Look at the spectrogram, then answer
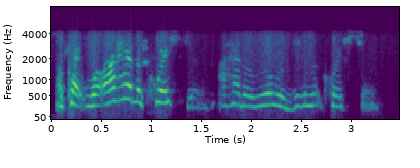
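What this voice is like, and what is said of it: Twangy Oklahoma accent. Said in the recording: “Miss Twang ... I admire your accent”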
